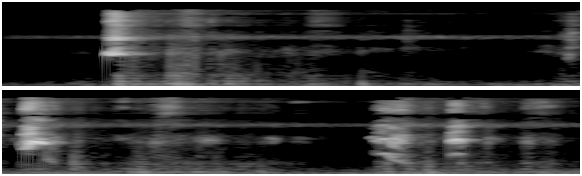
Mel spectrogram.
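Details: A black pug puppy gives a few sharp, high yaps mixed with snuffly sneezes.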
